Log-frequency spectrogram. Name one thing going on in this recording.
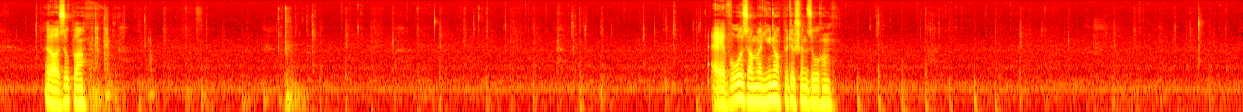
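Footsteps tread slowly on a wooden floor.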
